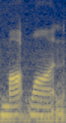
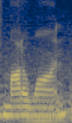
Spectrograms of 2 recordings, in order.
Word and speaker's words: Matewan: I had initially mispronounced it as Mwan instead of Mawan.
